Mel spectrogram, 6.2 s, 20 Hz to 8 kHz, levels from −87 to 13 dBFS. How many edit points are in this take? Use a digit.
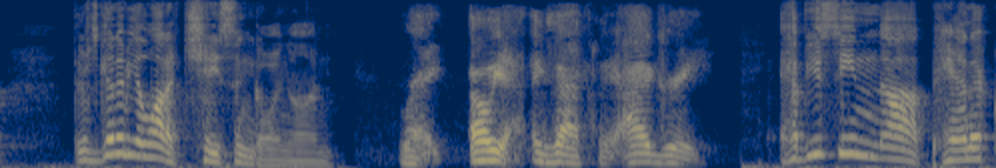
1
